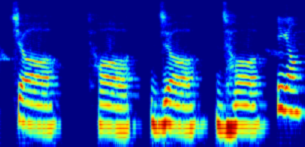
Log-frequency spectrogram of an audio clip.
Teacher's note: च, छ, ज, झ, य, ये तालु को स्पर्श करते हैं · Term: च वर्ग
